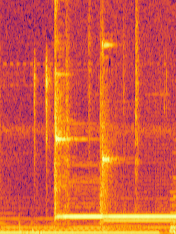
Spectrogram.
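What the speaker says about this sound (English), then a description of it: "that was your new apartment's doorbell." An apartment doorbell rings out in the visual novel game The Bite: Revenant, a series of bright chimes and ding-dong tones repeating insistently over a low steady drone, with no voices.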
